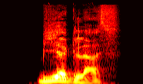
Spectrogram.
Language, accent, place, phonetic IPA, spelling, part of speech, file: German, Germany, Berlin, [ˈbi(ː)ɐ̯ˌɡlaːs], Bierglas, noun, De-Bierglas.ogg
- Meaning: any glass vessel intended for beer: beer glass, beer mug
